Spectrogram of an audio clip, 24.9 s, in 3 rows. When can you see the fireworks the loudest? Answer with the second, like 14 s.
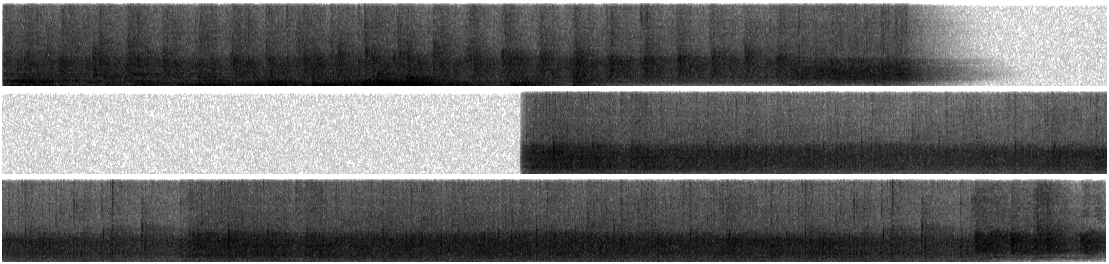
3 s.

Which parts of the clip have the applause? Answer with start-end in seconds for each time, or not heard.
0.0-6.8, 12.2-24.8.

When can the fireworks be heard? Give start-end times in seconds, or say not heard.
0.0-4.5.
